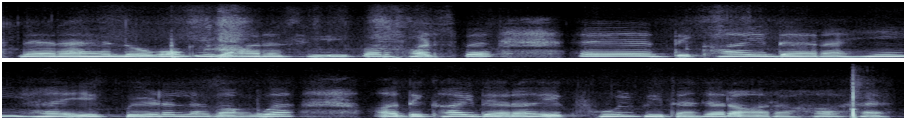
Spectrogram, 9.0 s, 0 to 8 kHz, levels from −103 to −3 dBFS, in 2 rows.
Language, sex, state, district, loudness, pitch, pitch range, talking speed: Hindi, female, Rajasthan, Churu, -20 LUFS, 225 Hz, 220-255 Hz, 185 wpm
